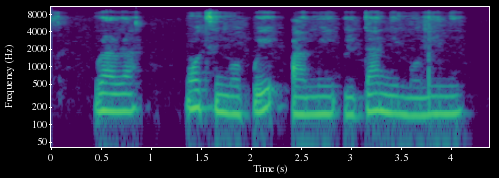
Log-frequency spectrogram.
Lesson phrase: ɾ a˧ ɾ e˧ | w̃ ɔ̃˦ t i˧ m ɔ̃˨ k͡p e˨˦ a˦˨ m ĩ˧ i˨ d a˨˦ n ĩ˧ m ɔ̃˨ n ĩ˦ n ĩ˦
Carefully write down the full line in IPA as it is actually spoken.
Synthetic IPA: ɾ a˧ ɾ a˧ | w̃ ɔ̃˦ t i˧ m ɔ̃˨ k͡p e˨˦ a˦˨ m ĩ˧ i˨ d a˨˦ n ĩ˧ m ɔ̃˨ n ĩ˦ n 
